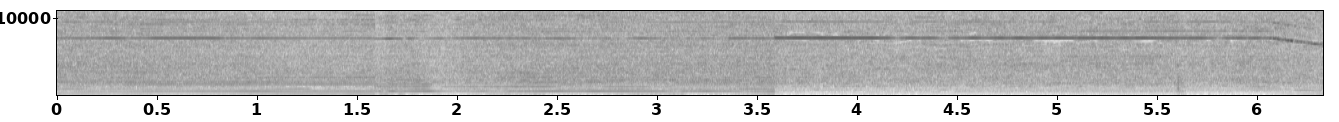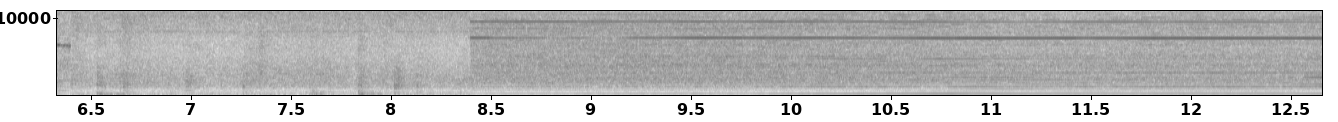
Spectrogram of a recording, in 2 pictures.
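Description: Triton router in a router table running with a cove bit, along with the dust extractor, as a solid ash blank is fed across it to cut a groove. A steady motor hum with a high whine, and a rougher noise for about two seconds around the middle.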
